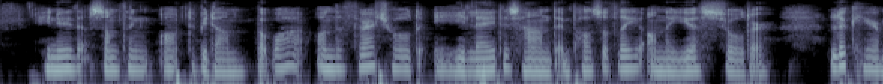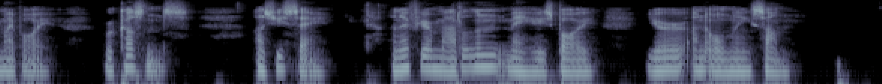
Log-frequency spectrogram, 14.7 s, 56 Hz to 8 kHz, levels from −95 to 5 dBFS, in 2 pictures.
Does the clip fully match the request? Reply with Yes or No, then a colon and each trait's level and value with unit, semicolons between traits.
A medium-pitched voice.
No: low, 130 Hz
